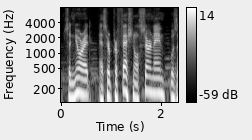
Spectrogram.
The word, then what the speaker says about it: Signoret: film industry and Beyond Simone soret pronounced Senor I Pender autobiography titled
